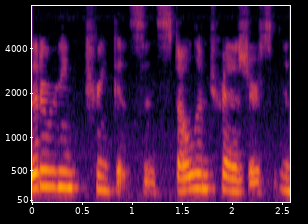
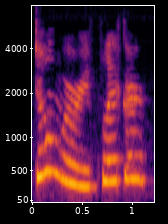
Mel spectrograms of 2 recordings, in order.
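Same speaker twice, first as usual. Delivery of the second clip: high, loud soothing call; reassuring; 9 semitones higher, 6 dB louder than usual. Acted. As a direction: comfort a scared friend. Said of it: "Slothling reassured him".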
